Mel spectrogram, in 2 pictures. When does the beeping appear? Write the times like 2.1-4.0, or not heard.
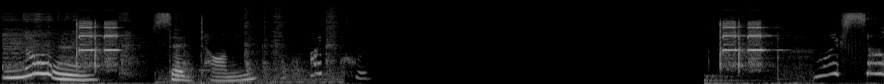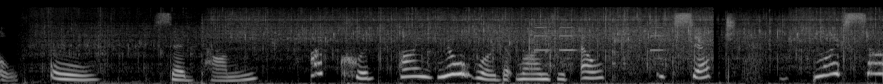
0.6-1.2, 7.0-8.0, 14.0-15.6.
